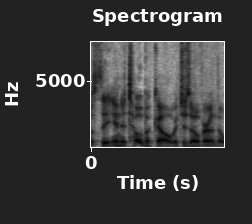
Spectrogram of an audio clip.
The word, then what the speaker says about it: Etobicoke: wouldn't have known that why would you not pronounce a K in a word and I'm very familiar because of French school with words that you just don't pronounce x's and stuff but I'm never seen I mean as presumably it's like a native word I guess but anyway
